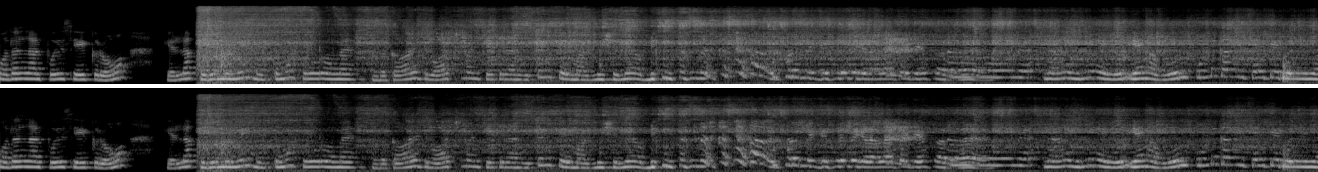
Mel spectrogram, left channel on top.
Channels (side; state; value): both; normal; correlation 0.73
